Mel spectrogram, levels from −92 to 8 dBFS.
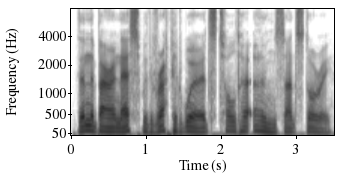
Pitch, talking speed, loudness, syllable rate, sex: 105 Hz, 190 wpm, -17 LUFS, 4.6 syllables/s, male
